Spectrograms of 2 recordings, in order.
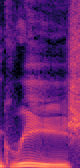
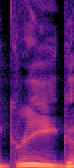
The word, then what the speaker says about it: Grieg: I'm pronouncing everything French now, including Grige. It's actually Grieg, apparently.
